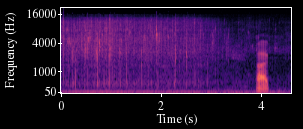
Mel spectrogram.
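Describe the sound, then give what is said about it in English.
Acacia flower fritter batter fries in 375-degree oil in an electric deep fryer outdoors, giving a soft, steady sizzle and crackle. One short, louder burst of bubbling breaks out near the end. “1/4 cupfuls of the batter into the 375 degree oil. You could make this on a stovetop, but I'm making it in an electric deep fryer”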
